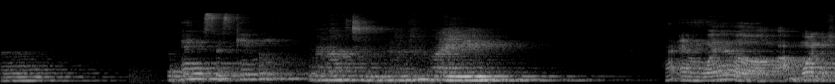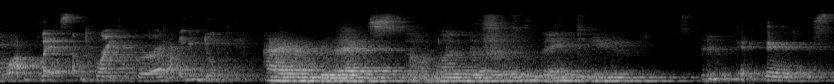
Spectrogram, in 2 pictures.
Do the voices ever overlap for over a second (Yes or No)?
No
